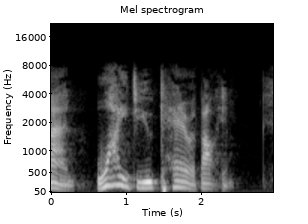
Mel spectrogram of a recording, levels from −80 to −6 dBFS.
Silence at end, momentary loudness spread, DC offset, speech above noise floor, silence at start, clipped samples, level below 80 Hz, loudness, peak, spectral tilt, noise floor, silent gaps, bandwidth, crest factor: 0 s; 16 LU; under 0.1%; 25 dB; 0 s; under 0.1%; -50 dBFS; -25 LUFS; -4 dBFS; -5.5 dB/octave; -49 dBFS; none; 8.6 kHz; 20 dB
